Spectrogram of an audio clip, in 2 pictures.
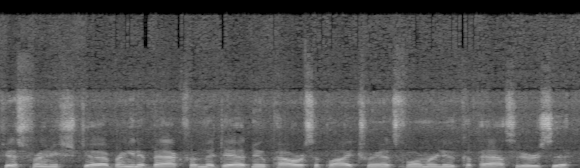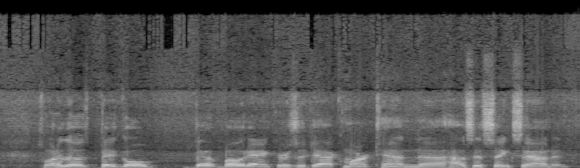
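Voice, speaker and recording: Speaking a little slowly in a mid-range voice, this American radio repair hobbyist and CB operator gives a loose, folksy demonstration and chats as he goes. The recording is low quality, and background noise comes through clearly.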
